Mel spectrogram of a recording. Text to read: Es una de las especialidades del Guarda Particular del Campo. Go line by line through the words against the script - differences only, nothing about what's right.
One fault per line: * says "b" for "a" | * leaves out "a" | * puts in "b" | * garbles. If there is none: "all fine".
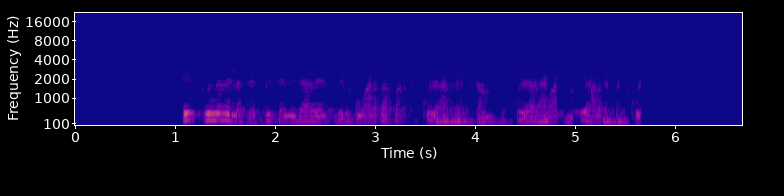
* garbles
